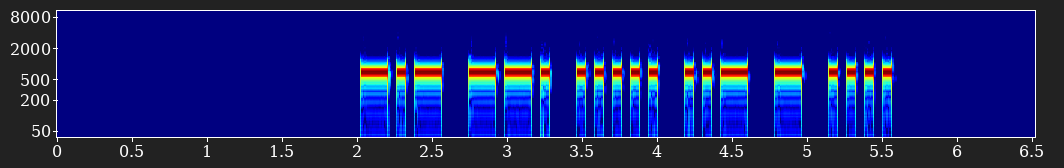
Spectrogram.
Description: Morse code, heard as a keyed tone, about 20 wpm, 700 Hz. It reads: KG5UTH
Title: USA Call Signs - 6 Characters - Repeated 3x - 20wpm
